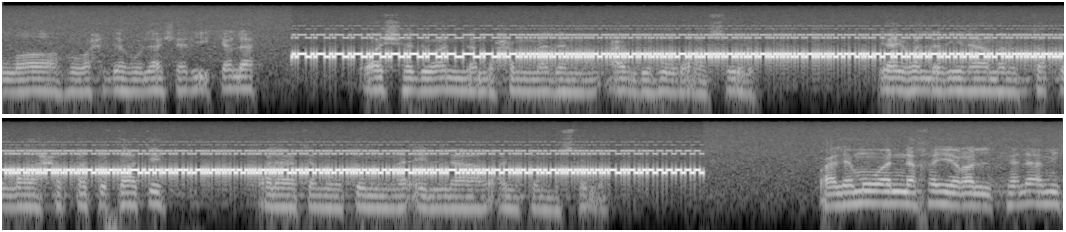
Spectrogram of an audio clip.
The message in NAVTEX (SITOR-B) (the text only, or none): HE EXPOSED LIVE GOATS TO DIPHTHERIA TO CREATE MORE ANTITOXIN.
